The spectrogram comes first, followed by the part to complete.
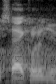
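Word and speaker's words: psychology: और थर्ड है साइकोलॉजी, साइकोलॉजी में पी साइलेंट है।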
